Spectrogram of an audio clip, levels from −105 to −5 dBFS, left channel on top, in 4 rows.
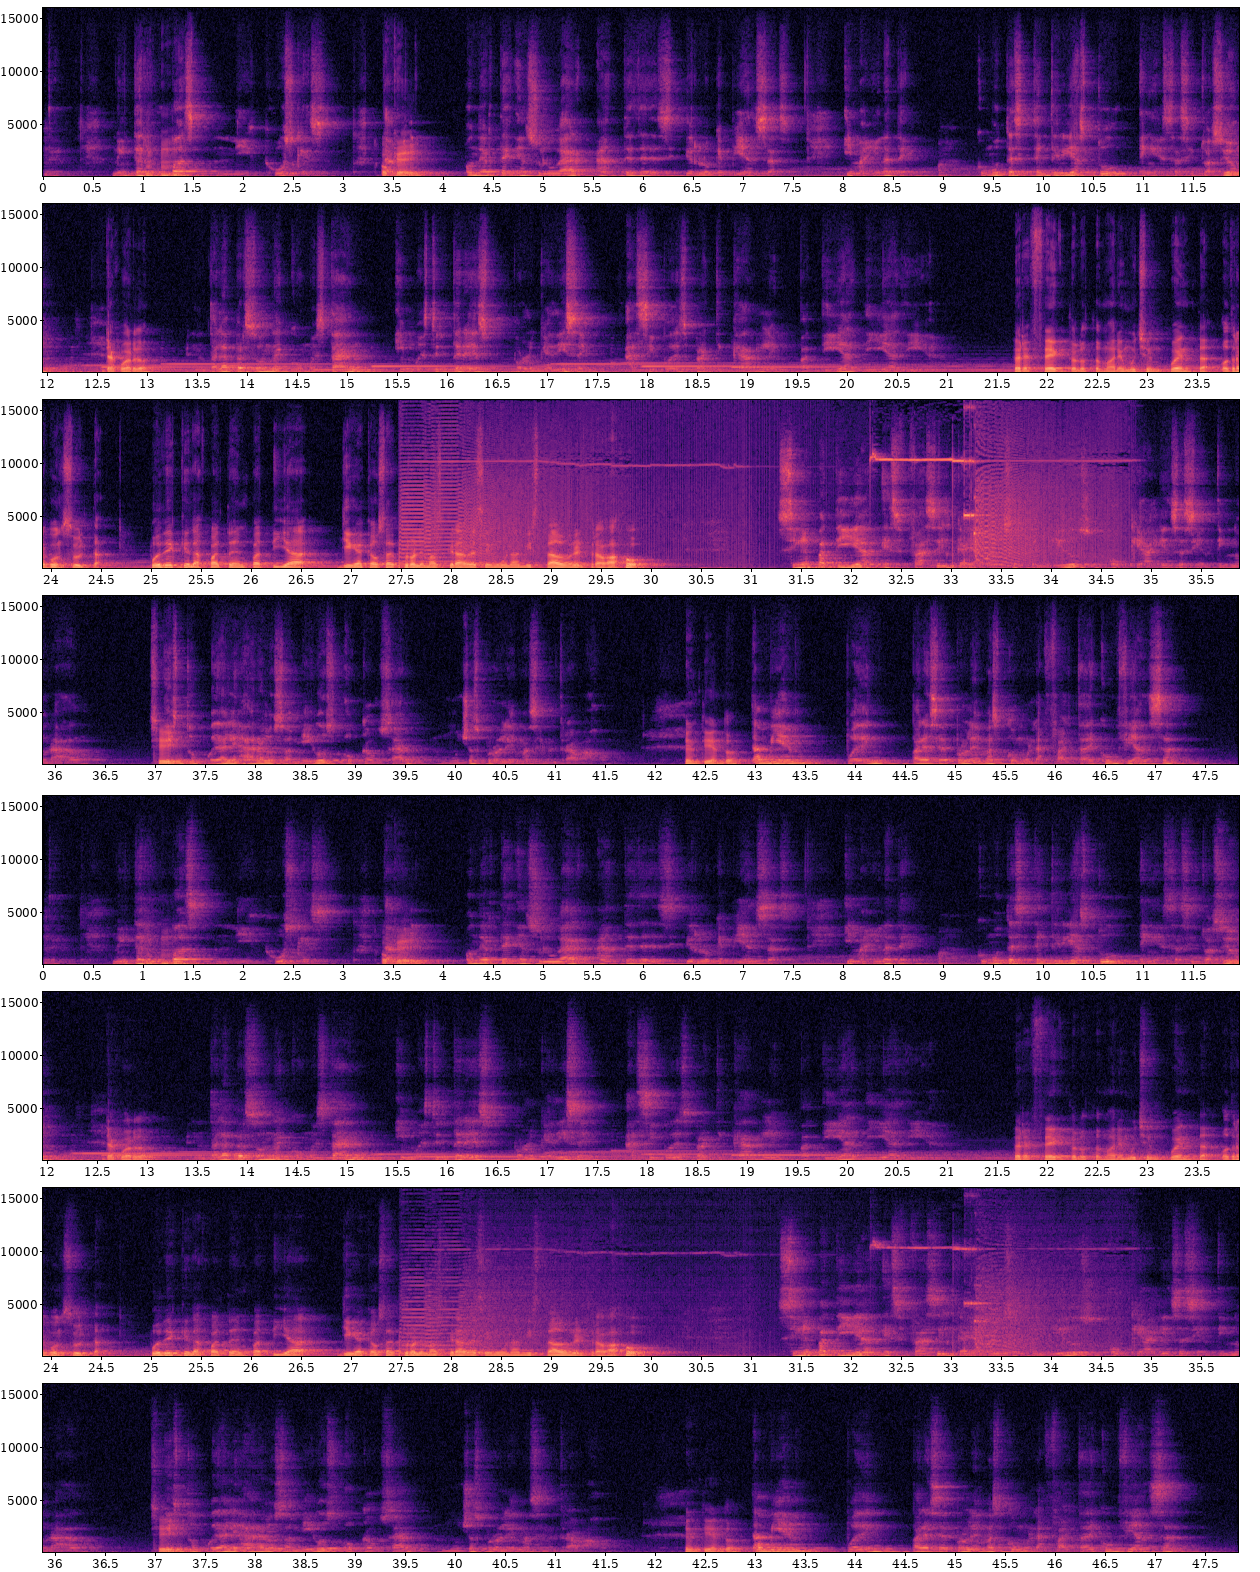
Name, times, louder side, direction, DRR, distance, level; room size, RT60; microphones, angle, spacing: voice 1, 0.0-3.7 4.2-8.7 8.9-12.1 12.4-12.6 13.5-15.2 15.5-17.5 17.8-20.9 30.5-30.8 31.3-36.4 37.1-41.5 42.0-42.3 43.0-43.5 43.9-47.2, left 1 dB, 50° left, 4 dB, 1.4 m, -39 dB
sound 1, 7.4-25.9, equal, 15° right, 2.9 m, -43 dB
sound 2, 12.1-27.8, left 2 dB, 90° left, 2.5 m, -49 dB
voice 2, 12.5-13.0 21.7-24.5 25.0-26.6 26.9-29.9 37.0-37.3 42.3-42.8, left 3 dB, 30° left, 11 dB, 0.4 m, -29 dB
sound 3, 27.5-31.8 32.2-34.9, left 7 dB, 70° left, 0.8 m, -42 dB
9.6 x 4.7 x 7.1 m, 0.98 s
head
